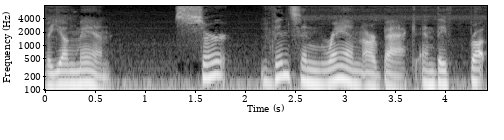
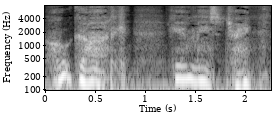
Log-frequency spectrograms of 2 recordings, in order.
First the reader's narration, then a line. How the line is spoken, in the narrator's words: he moaned in utter helplessness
